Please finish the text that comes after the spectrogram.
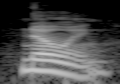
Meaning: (adjective) 1. Possessing knowledge or understanding; knowledgeable, intelligent 2. Deliberate, wilful 3. Shrewd or showing clever awareness; discerning
- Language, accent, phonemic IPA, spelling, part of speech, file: English, US, /ˈnoʊɪŋ/, knowing, adjective / preposition / verb / noun, En-us-knowing.ogg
